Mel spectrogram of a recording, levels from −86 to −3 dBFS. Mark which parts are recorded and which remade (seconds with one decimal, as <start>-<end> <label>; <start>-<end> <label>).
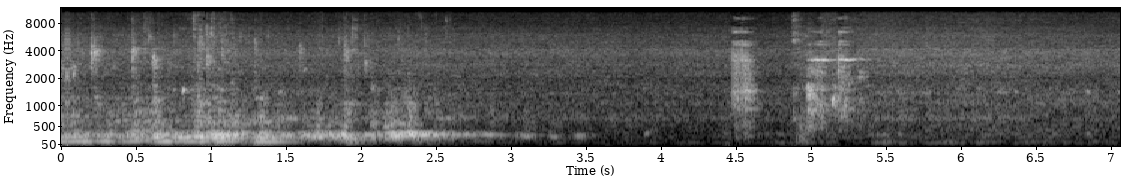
0.0-6.0 remade; 6.0-6.6 recorded; 6.6-7.1 remade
